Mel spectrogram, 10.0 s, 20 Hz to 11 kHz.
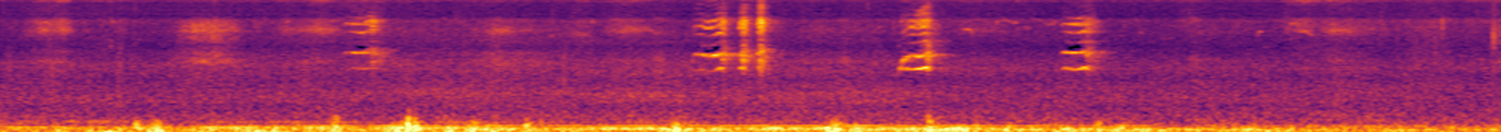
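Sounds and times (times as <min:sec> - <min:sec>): steady low rumble: 0:00.0 - 0:10.0
small bird chirping: 0:02.3 - 0:02.6, 0:04.6 - 0:05.2, 0:07.0 - 0:07.4.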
